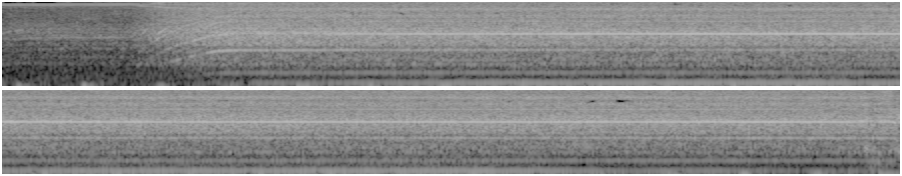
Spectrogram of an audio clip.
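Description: Cordless drill spinning up about a second in and running at a steady speed as its bit bores through a plastic jar lid, cutting off near the end.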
